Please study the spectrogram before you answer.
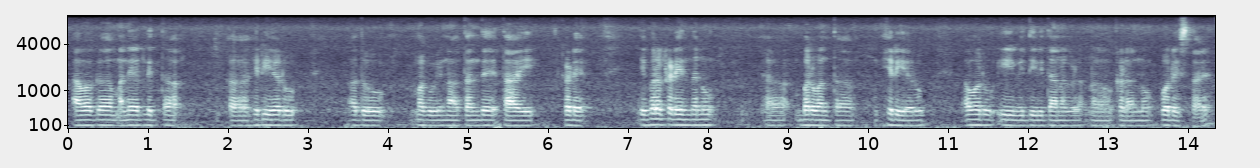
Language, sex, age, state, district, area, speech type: Kannada, male, 30-45, Karnataka, Udupi, urban, spontaneous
